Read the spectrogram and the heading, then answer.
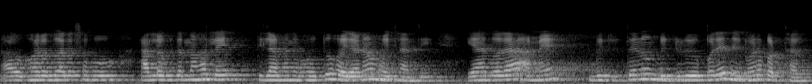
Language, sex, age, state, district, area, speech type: Odia, female, 45-60, Odisha, Khordha, rural, spontaneous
